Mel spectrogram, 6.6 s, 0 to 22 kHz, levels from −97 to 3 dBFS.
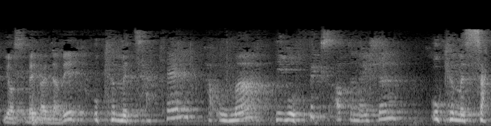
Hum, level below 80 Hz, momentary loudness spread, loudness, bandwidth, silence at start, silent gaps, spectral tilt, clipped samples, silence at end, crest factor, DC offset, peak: none; -64 dBFS; 9 LU; -31 LUFS; 8.8 kHz; 0 s; none; -5 dB/octave; under 0.1%; 0 s; 20 dB; under 0.1%; -10 dBFS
